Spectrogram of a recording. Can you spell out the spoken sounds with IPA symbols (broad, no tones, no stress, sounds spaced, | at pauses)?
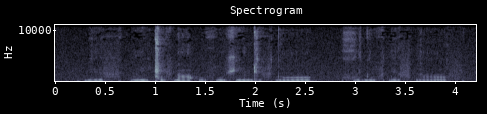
ɓ ɪ f | l ĩ ǁ u f ɳ ɑ ʔ u f ũ ʃ ĩ ɖ i f d ɔ̃ | xʷ ɪ d ũ f ɗ ɪ f ɡ ɑ̃ f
